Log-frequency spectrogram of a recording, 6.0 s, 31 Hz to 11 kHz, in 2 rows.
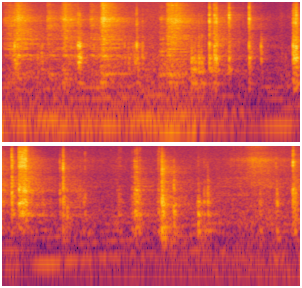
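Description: Hand ratchet clicking in irregular runs as a 10 mm bolt under the engine is loosened, with light metallic clinks of socket and tool.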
